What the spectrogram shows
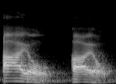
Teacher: você pronunciar o L mais para o fundo da garganta, como se você abrisse mais espaço lá no fundo para sair esse som do O. O que é diferente do que a gente faz na língua portuguesa, porque em português, geralmente o L final é pronunciado com um som de U. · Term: dark L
